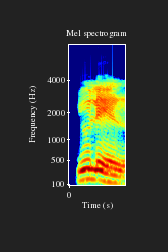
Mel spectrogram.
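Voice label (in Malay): "julir", Malay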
